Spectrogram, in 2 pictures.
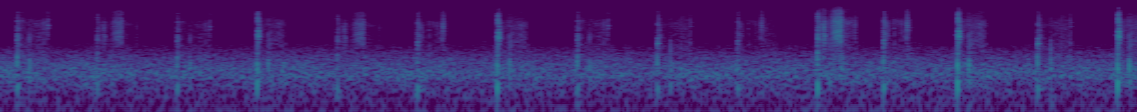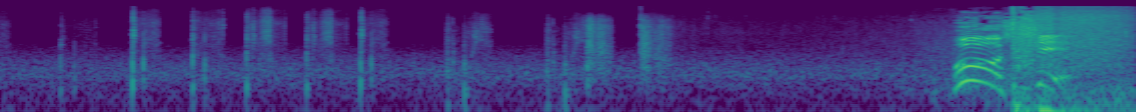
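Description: Footsteps patter quickly on hard steps.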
